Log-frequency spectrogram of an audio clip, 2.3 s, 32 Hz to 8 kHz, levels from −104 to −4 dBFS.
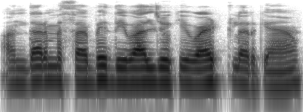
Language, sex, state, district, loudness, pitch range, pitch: Hindi, male, Jharkhand, Garhwa, -17 LUFS, 135-145 Hz, 140 Hz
